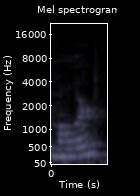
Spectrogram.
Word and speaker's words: Muller: name I apologize lurin Muller very good okay I'm glad it it's pronounced the way it's spelled uh I'd also like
